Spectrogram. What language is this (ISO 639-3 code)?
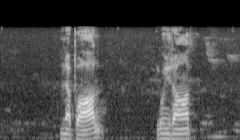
mai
